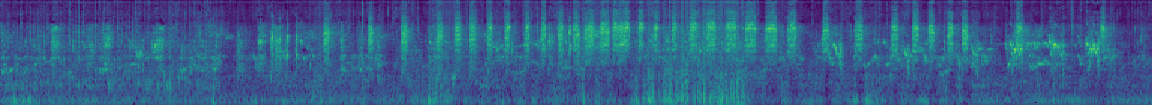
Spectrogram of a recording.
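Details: Budgerigars chatter with rapid, high, scratchy chirps and warbles while being given water to bathe in hot summer weather, a man speaking softly beneath.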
